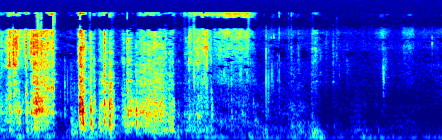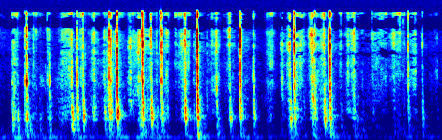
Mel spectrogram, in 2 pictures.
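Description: Fingertips and nails work over a hollow black tooled leather sword sheath with gold lines and metal rivets, tapping its body and riveted top section. Dry, broadband scratching and rubbing fills the first couple of seconds, then fades to near silence. After that come quick, uneven, keyboard-like taps, each short and crisp with almost no ring.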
